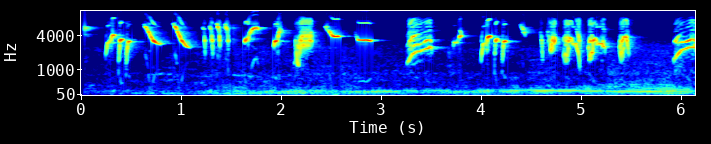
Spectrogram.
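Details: Long-tailed shrike (cendet) in full gacor masteran song with isian: quick succession of downward-sweeping whistles, fast trills and rough chirps, continuous and varied throughout; faint low hum behind.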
